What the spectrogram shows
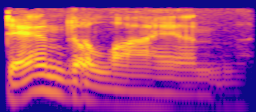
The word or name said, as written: dandelion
